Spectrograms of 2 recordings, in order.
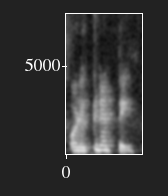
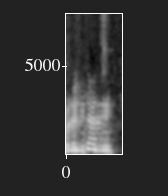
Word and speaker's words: Orecrette: con una adicionales es como si lo leyeras orec crete pero se pronuncia orec Y es que en el idioma inglés o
